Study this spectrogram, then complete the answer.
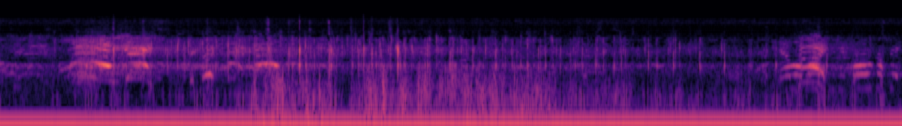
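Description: Young players shout across an open field.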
